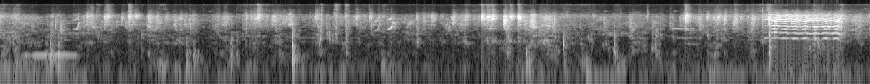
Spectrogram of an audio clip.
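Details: Goat escaping after milking; mostly scraping and handling noise, then a short, bright, wavering bleat just before the end.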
